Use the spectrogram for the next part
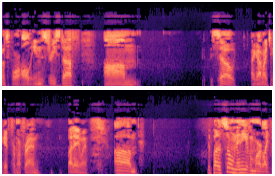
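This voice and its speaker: A man's voice: on the low side, pushed and bright, no room sound, low-quality recording. A man hosting a casual podcast chat, talking loosely and laughing often. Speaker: podcast host.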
